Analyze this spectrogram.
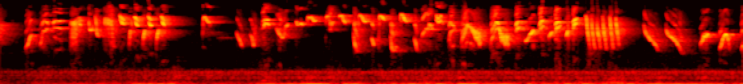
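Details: Spanish royal European goldfinch singing a fault-free song: high, fast twittering phrases of tinkling notes and buzzy trills, delivered in quick bursts with short pauses, over a faint steady low hum.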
